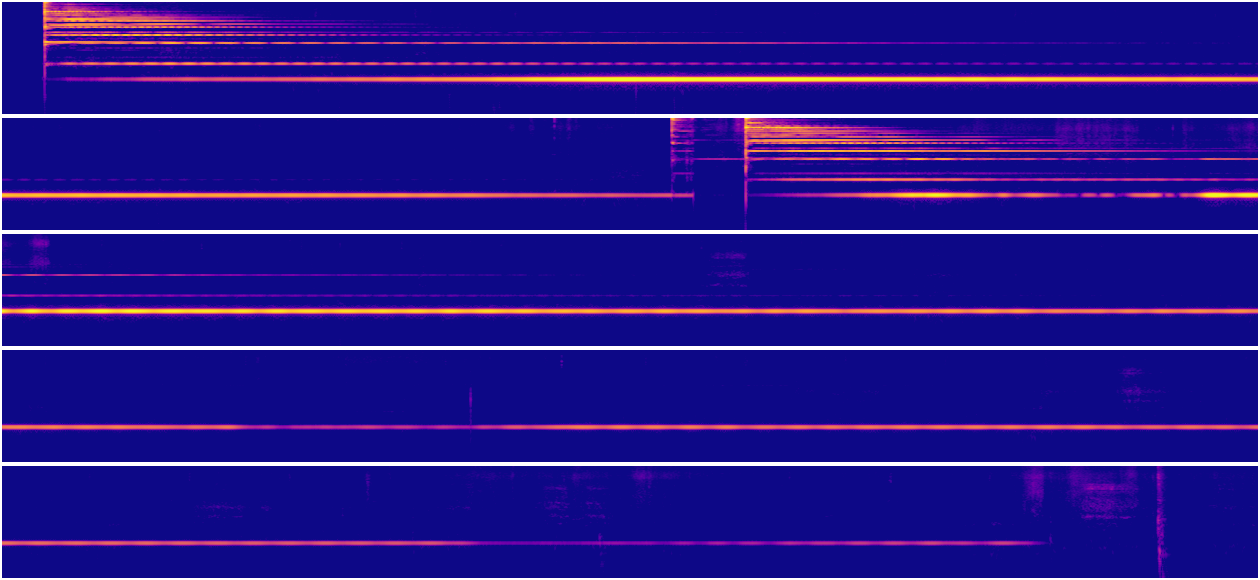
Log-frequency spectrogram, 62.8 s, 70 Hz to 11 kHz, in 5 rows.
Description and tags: br Gong0 all
funny sounding gong from India.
